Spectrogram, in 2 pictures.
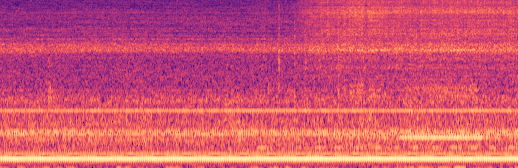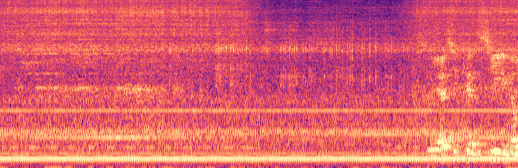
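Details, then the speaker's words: Simulated ear surgery on an artificial temporal bone model: steady high-pitched whine of a surgical drill with equipment hum, drilling after mastoidectomy to open the middle ear via posterior tympanotomy for electrode insertion. "and what we will do is the insertion of the electrode probe and i will start with the drilling now"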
